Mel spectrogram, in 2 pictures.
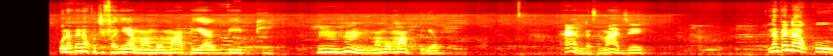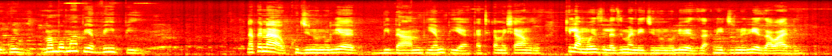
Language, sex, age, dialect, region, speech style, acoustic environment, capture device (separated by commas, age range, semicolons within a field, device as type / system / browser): Swahili, female, 25-34, Kenya - Nairobi Sheng-influenced, Kenya, relaxed, traffic, mobile / Linux / Chrome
